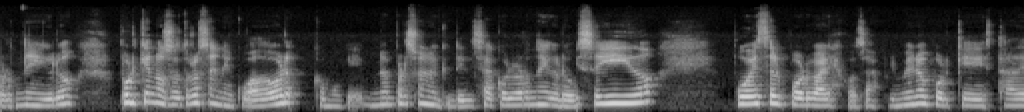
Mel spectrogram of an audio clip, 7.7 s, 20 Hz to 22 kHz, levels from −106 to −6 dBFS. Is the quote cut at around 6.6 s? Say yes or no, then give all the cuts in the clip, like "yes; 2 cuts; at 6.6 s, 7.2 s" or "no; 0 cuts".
no; 1 cut; at 4.3 s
